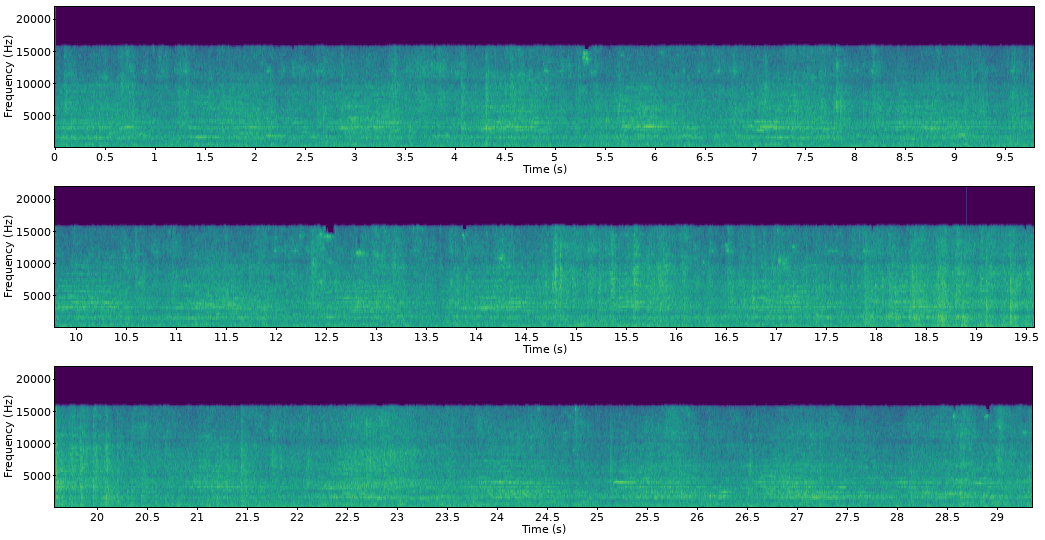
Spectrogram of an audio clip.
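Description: Empty coal hopper cars of a freight train rolling past close by: a steady rumble of steel wheels on rail with squealing, wavering wheel tones. It grows briefly louder about two-thirds of the way through.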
